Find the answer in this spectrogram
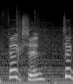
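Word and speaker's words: fixin' to: te' while it's spelled as fixing to you pronounce it fixing to it's simply an expression used to announce your intent I'm fixin to get a breakfast taco I'm fixin to mow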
